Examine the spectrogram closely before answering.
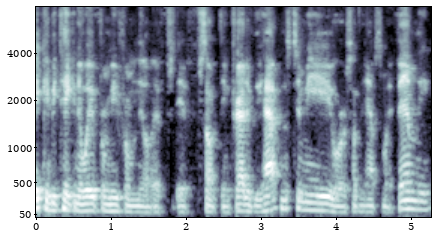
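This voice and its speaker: Somewhat breathy, a man talks at a very fast pace. His fairly low voice has lively intonation. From Nova Scotia, North End Halifax. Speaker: city councillor. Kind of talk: interview. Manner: halting, repeats words.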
